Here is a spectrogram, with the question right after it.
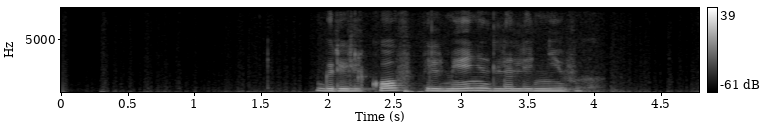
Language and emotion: Russian, neutral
